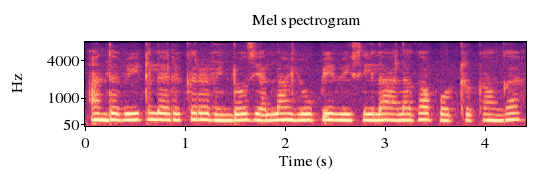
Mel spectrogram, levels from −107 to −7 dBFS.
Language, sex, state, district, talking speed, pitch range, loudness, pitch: Tamil, female, Tamil Nadu, Nilgiris, 110 wpm, 215-225 Hz, -12 LUFS, 220 Hz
